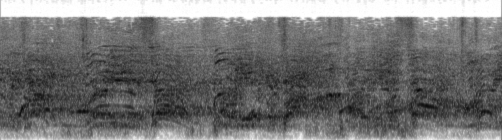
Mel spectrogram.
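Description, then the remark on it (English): A large crowd yells and roars continuously as it charges back, many overlapping shouting voices forming a loud, sustained battle-cry din with no pauses. “Crowd charges back.”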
